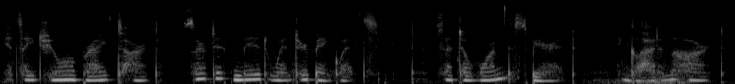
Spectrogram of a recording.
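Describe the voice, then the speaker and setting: A woman playing a gentle, secretive vampire librarian in an ASMR fantasy roleplay, speaking in a soft, breathy, confiding whisper. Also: medium pitch, fairly even intonation, slight background noise, close to an everyday voice. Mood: cozy, instructive. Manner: gentle, hushed, confiding, unhurried.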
